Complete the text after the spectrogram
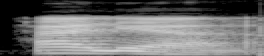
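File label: "halia", Malay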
